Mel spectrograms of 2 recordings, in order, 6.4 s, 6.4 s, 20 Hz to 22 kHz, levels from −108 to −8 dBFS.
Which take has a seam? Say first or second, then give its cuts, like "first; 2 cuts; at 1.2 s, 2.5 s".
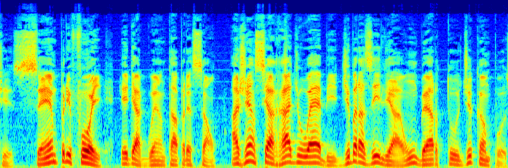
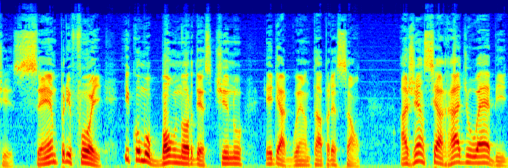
first; 2 cuts; at 1.4 s, 2.8 s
